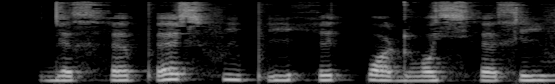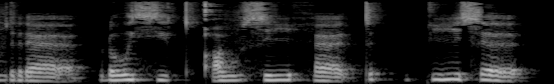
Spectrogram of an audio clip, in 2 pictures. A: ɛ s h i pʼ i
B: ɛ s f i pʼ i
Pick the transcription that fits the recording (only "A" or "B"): B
